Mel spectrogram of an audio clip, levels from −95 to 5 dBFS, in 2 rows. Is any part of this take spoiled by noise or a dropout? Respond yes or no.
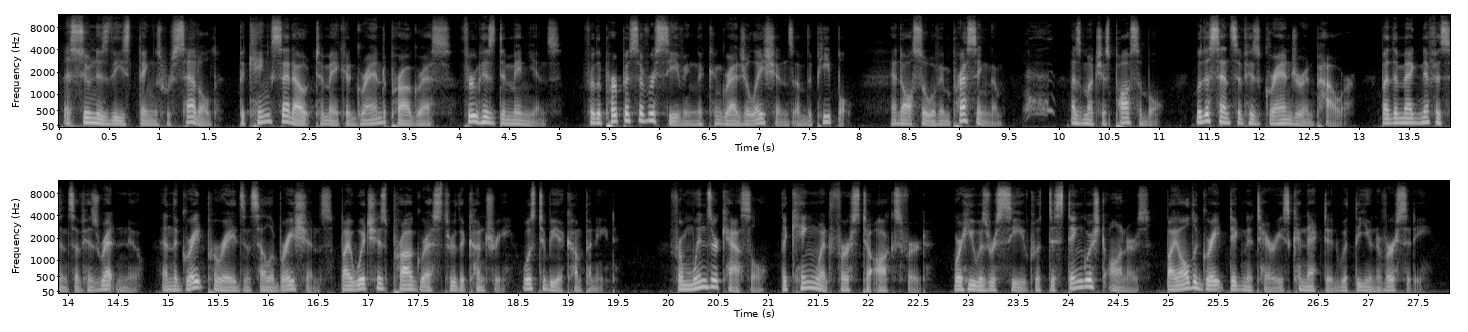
yes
